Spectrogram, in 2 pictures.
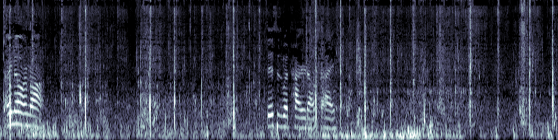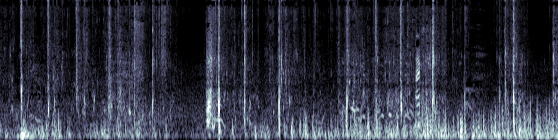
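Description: A large ray thrashes and splashes in shallow water.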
